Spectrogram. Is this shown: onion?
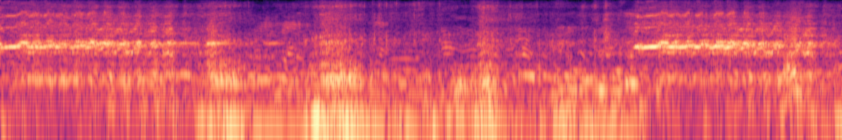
no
